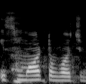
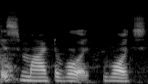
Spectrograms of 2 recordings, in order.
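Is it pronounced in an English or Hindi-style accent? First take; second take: Hindi-style; English. First: It is said with a Hindi-style pronunciation. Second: It is said with an English-style pronunciation. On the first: The speaker calls it wrong. "उसको मैं स्मार्ट वॉच बोलती थी" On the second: The speaker calls it right. "I was unable to pronounce it स्मार्ट वॉच"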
